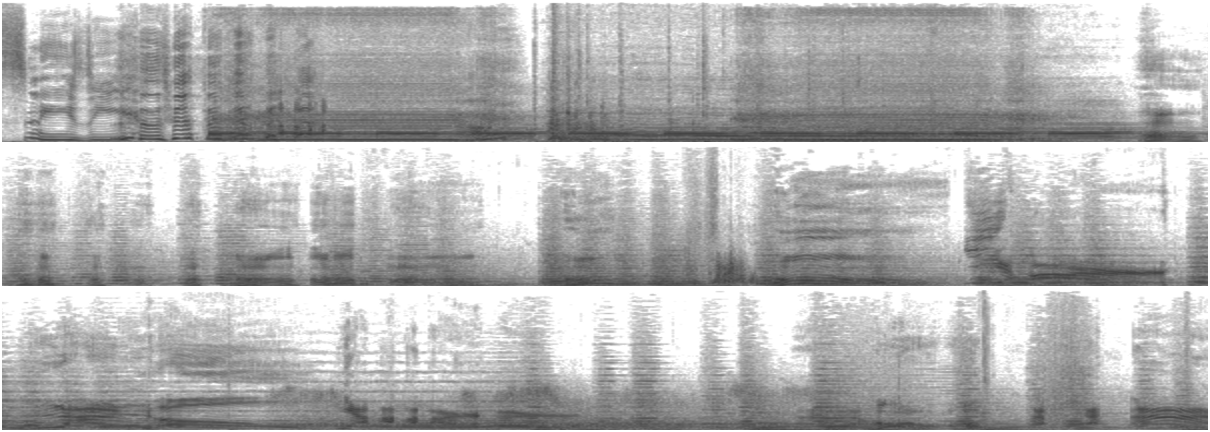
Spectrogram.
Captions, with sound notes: (laughing) (alarm blaring) Huh? (humming) - Hmm? Ooh! Yee-har! Land ho! (laughing) Oh! Hahaha!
